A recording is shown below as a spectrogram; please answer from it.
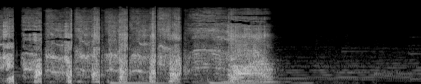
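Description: Electric screwdriver driving a screw that fastens a power transistor to an aluminium heatsink, a rough burst of motor noise and rattling clicks that stops about three seconds in. Soft background music plays underneath.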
